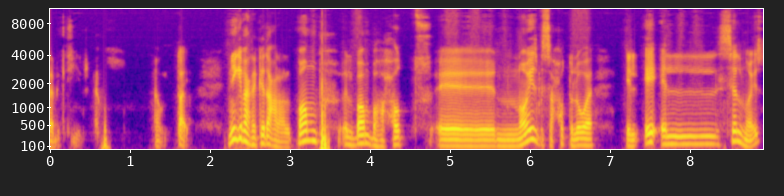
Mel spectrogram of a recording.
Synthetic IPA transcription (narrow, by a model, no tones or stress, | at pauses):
æbkt̪ʰḭːɾʔæwi | ʔæwit̪ˤɑ̰jːeb̥̚ | niːɡibaʕd̪ked̪æʕa̰læ̰lbɑmbelbɑmbɦɑħot̪ˤː | nːojzbæsːhɑħot̪ˤːelːihowːæ | elʔeːʔelselnojez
